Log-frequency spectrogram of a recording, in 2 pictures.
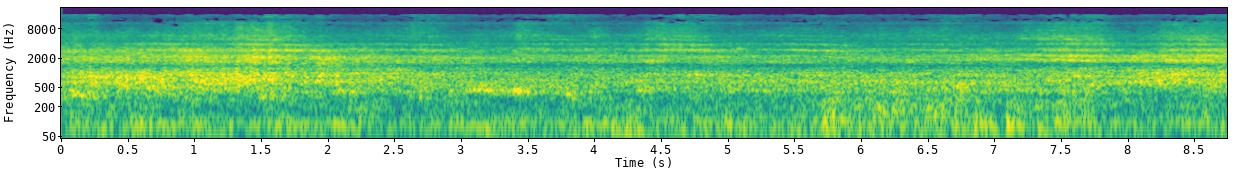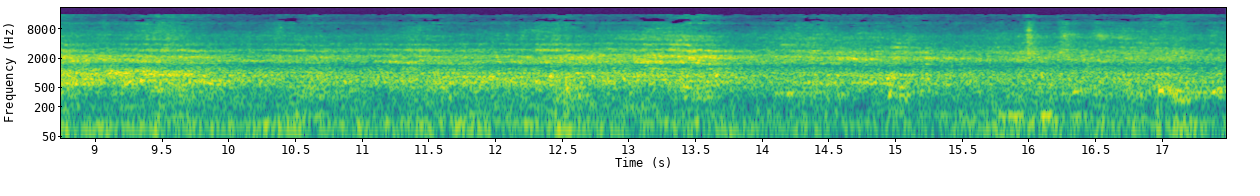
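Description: A long freight train rumbles and clatters past close by.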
